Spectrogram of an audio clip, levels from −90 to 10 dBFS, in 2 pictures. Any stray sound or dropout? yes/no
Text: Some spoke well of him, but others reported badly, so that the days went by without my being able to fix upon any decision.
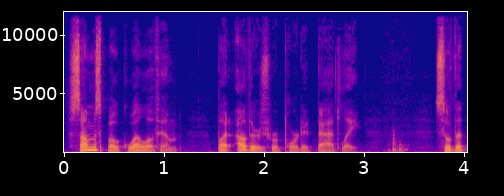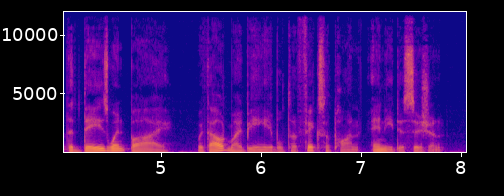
yes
